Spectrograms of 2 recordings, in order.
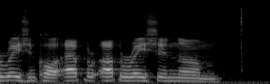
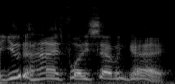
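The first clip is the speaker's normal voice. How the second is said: higher-pitched retold exclamation; excited recognition; 8 semitones higher than usual. Apostles greet ad actor on the street, excited recognition. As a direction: recreate spotting someone from TV, pitched up.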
